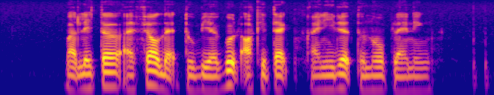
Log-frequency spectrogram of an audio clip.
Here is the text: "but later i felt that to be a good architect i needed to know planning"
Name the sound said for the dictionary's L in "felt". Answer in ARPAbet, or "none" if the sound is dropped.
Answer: L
